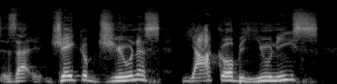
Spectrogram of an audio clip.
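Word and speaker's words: Jakob Junis: I mean, you got Jacob Junis. Is that Jacob Junis? Jacob Junis? Jacob Junis is how I pronounce his name.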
